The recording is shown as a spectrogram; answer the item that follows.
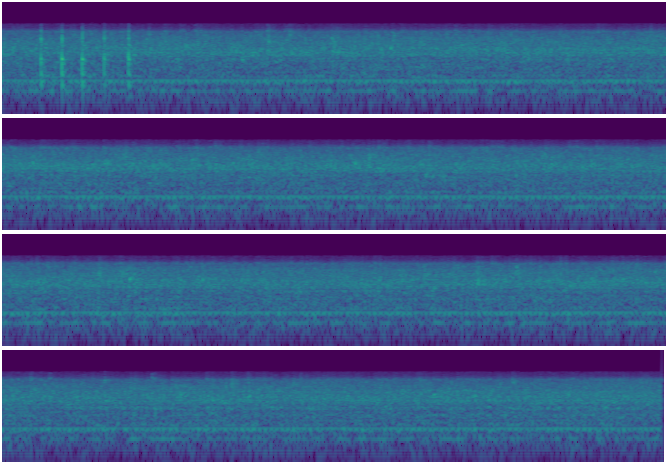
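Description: Steady electric hum of an aquarium pump motor under a faint watery hiss, with a quick run of four or five light taps in the first second and a half.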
